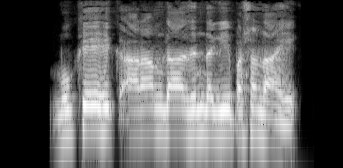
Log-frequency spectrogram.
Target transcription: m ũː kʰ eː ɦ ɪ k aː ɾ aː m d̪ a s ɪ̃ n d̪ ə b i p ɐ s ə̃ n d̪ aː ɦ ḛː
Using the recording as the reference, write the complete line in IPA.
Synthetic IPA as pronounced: m ũː kʰ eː ɦ ɪ k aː ɾ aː m d̪ a z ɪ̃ n d̪ ə ɡ i p ɐ s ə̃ n d̪ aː ɦ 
